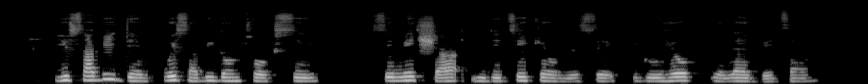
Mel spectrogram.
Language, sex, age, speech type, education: Nigerian Pidgin, female, 15-29, spontaneous, tertiary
